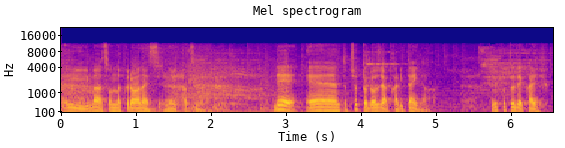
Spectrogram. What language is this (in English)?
Japanese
